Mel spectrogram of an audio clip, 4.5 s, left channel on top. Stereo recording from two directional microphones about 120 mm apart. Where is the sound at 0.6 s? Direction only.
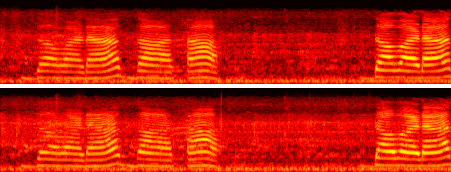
55° left (ahead or behind).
